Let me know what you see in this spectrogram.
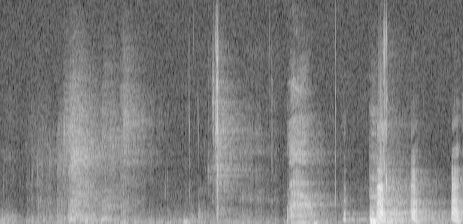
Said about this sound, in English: I can remember drinking, in fact, there's one here. Let me just take a sip.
